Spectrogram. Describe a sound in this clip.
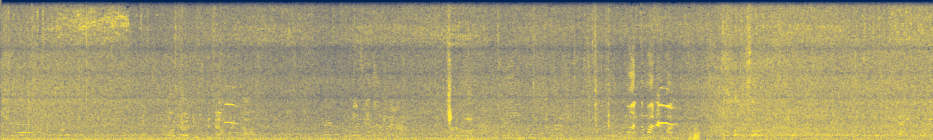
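A waterfall roars steadily close by.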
